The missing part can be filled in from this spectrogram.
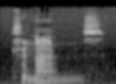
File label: "Trenance" Cornish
